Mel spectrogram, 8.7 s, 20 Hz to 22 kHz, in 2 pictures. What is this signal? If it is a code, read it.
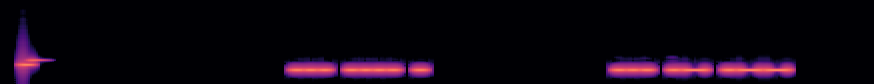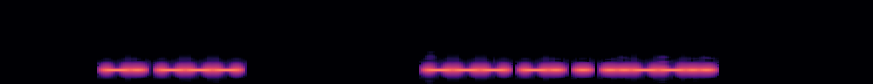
Morse code, heard as a keyed tone, about 36 wpm, 700 Hz. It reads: SHE SAW NO ONE?
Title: 4x Word-Spacing - Sentences from Top 300 Words - 35wpm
